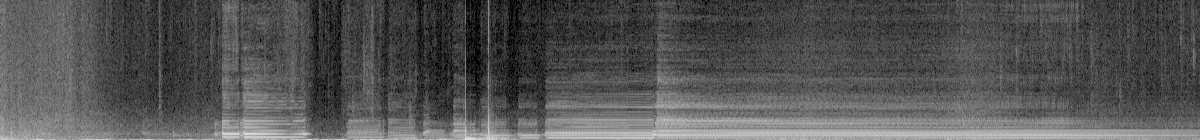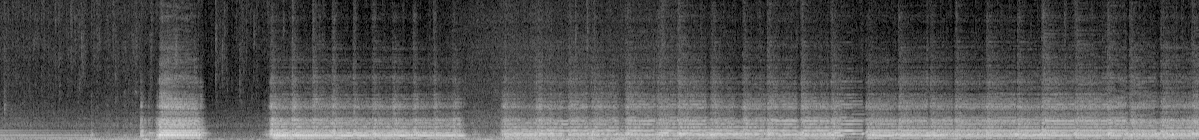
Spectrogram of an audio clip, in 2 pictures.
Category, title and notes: Soundscapes > Nature
bovisand beach, Plymouth
capturing the waves and the rain at Bovisand beach in Plymouth
rain, sea, waves, beach, field-recording, water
